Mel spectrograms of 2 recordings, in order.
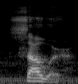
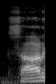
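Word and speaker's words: sour: इसको प्रोनाउंस करने का सही तरीका क्या है सावर सावर और हम क्या कह देते हैं हम बहुत कुछ कह देते हैं जज बातों में आके हम सार कह देते हैं हम सौर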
